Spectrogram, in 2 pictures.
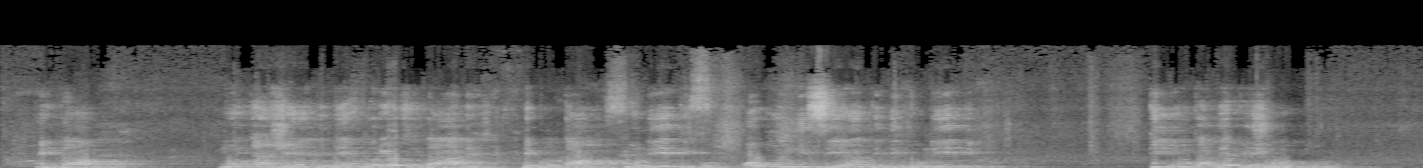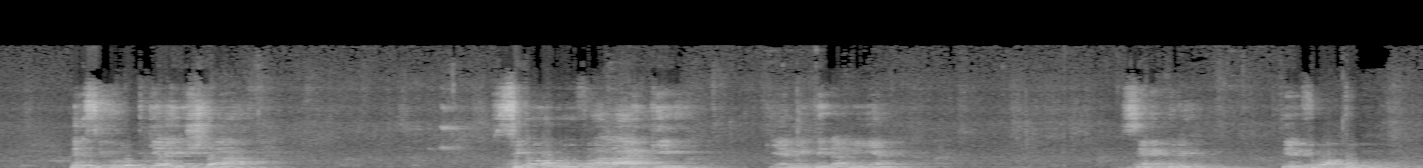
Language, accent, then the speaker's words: Portuguese; Arapiraca, Alagoas, Brazil; As caras antigas que eu cresci em Arapiraca, vendo, disputando eleição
